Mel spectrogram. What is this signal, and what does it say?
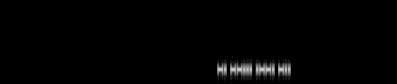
Morse code, heard as a keyed tone, about 70 wpm, 700 Hz. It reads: N7PD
